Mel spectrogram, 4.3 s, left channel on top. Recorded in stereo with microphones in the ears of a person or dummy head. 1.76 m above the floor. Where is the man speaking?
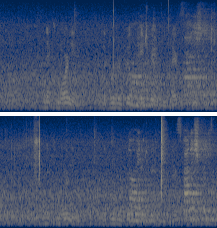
30° left (ahead or behind), 0.7 m.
